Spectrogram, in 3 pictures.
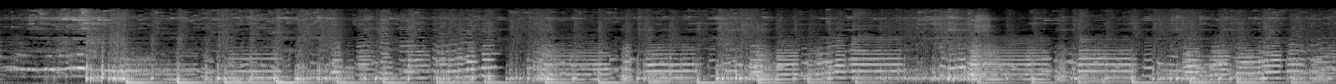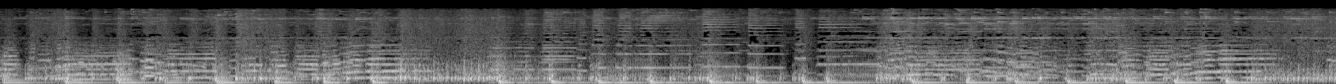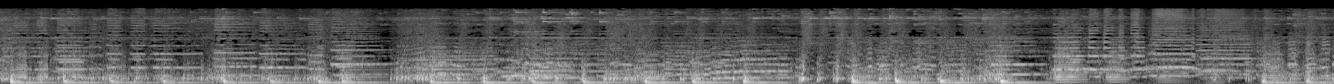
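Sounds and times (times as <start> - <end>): brass band playing lively tune: 0.0 - 40.0.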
